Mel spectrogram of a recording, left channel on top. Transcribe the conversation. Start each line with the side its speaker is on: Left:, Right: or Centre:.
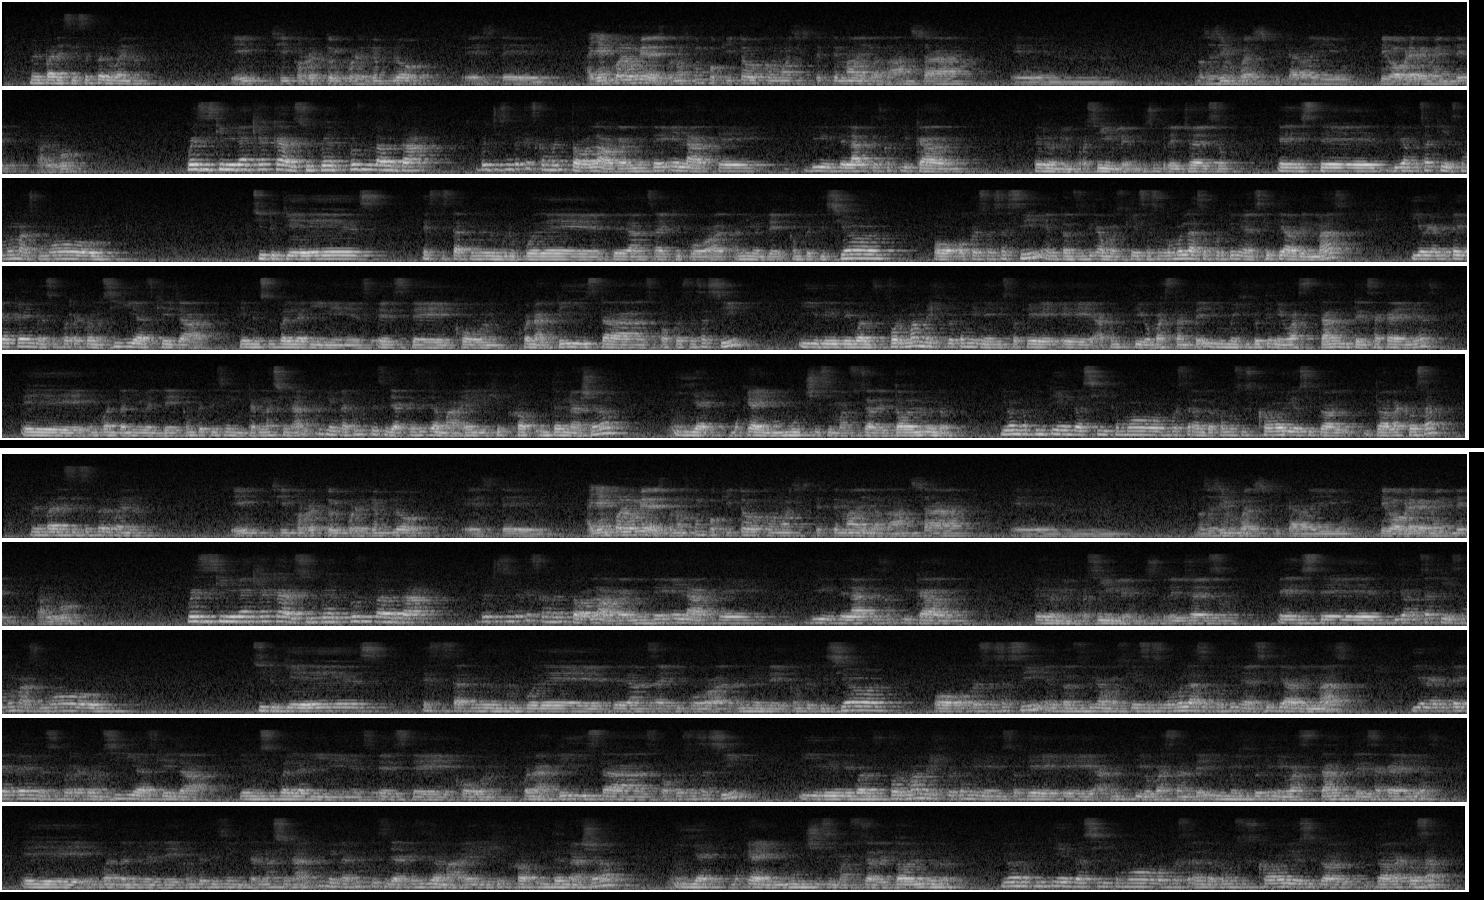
Left: me parece súper bueno.
Centre: Sí, sí, correcto. Y por ejemplo, este, allá en Colombia desconozco un poquito cómo es este tema de la danza. em, no sé si me puedes explicar ahí, digo, brevemente algo.
Left: Pues es que mira que acá es súper, pues la verdad, pues yo siento que es como en todo lado, realmente el arte, vivir del arte es complicado. pero no imposible. Yo siempre he dicho eso. Este, digamos, aquí es como más como, si tú quieres este, estar como en un grupo de, de danza, equipo a, a nivel de competición o, o cosas así, entonces digamos que esas son como las oportunidades que te abren más. Y obviamente hay academias súper reconocidas que ya tienen sus bailarines este, con, con artistas o cosas así. Y de, de igual forma, México también he visto que eh, ha competido bastante y México tiene bastantes academias eh, en cuanto a nivel de competición internacional, porque hay una competición ya que se llama el Hip Hop International
Centre: Claro,
Left: y hay como que hay muchísimas, o sea, de todo el mundo. Y van compitiendo así como mostrando como sus coreos y toda, y toda la cosa.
